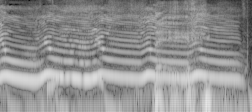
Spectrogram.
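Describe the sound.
A person's voice mimics a neighbor's car alarm, holding a loud, continuous tone that repeatedly swoops up and wobbles in quick cycles for a couple of seconds.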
